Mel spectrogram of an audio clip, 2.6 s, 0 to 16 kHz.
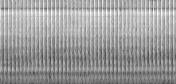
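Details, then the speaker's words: Toshiba Diomage SV-771 VCR, made around 1991, stored unused about fifteen years, just powered on: fast even clicking about twelve ticks a second over bright hiss as something inside skips; owner hopes cleaning and lubrication will fix it. "And just as something is just skipping back here, it's not working."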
